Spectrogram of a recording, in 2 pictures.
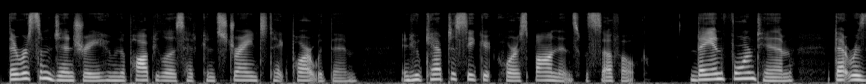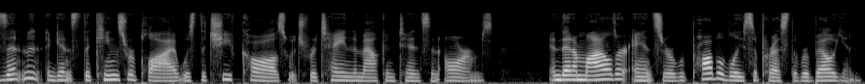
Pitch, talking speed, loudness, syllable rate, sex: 195 Hz, 175 wpm, -21 LUFS, 5.5 syllables/s, female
